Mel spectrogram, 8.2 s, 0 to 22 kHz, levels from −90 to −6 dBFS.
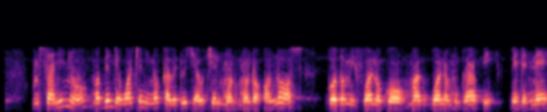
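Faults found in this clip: G.729 codec damage, whole clip. Speech band-limited, nothing above about 3.8 kHz. Plainly rough, buzzy, synthetic texture. Probable component: narrowband VoIP encoder. Mechanism: speech rebuilt from a filter, a pitch predictor and sparse pulses, which fits G.729A at 8 kbit/s.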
